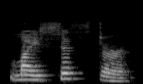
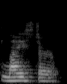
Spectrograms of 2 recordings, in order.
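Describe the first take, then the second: First: It is said following the spelling, fully. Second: It is said in a shortened form. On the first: This is how an American reading it would say it. The speaker calls it wrong. "Americans would read that" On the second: This is how the name is actually said. The speaker calls it right. "but it's pronounced"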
